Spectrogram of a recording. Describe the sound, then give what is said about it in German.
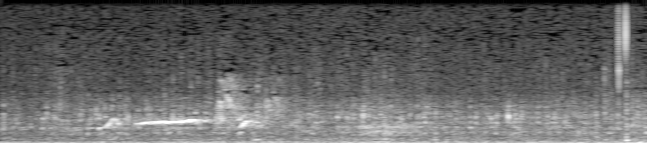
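A steady wash of splashing water from a fountain in the old town of Willisau fills the background while a couple of short, bright bird chirps ring out in the first half, with no one speaking. “Im Altstädtli von Willisau plätschern der Brunnen und zwitschern die Vögel, wie überall.”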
